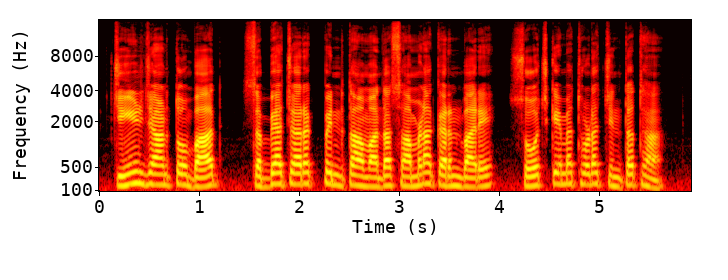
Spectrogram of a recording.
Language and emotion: Punjabi, fearful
